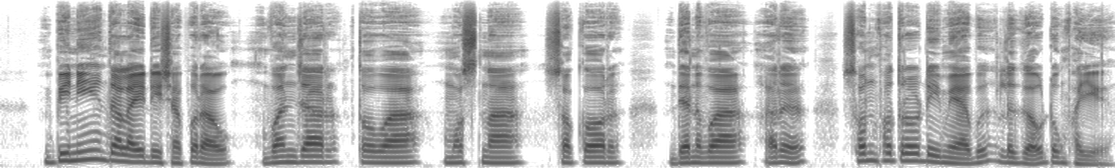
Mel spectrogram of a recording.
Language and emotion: Bodo, neutral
